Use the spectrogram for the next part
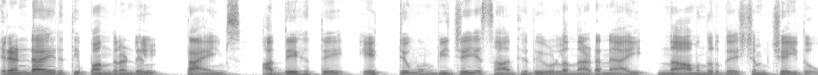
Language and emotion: Malayalam, neutral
